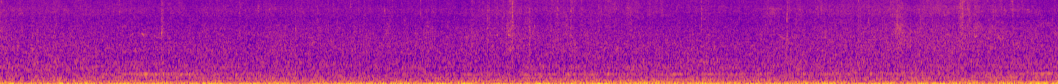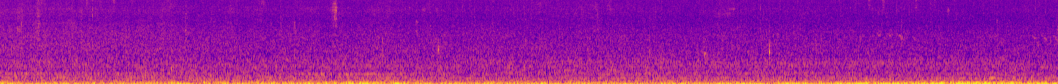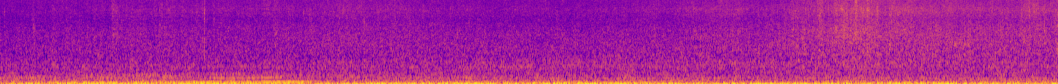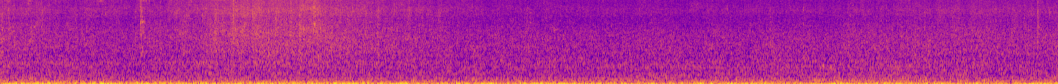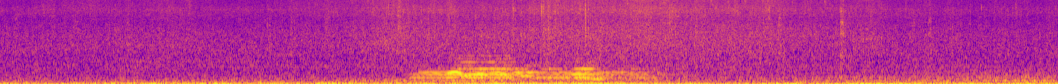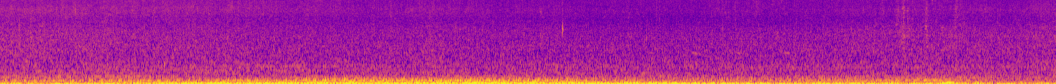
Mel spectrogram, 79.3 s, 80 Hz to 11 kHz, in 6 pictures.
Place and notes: {
  "title": "Warren Landing Rd, Garrison, NY, USA - Reeds, Constitution Marsh Audubon Center and Sanctuary",
  "date": "2020-09-19 17:30:00",
  "description": "Constitution Marsh Audubon Center and Sanctuary.\nSound of reeds, water, and the Metro-North train.\nZoom h6",
  "latitude": "41.40",
  "longitude": "-73.94",
  "altitude": "2",
  "timezone": "America/New_York"
}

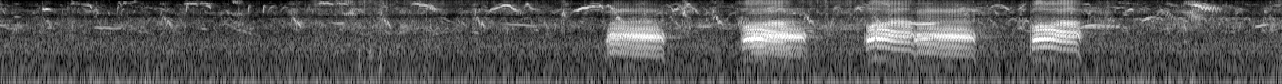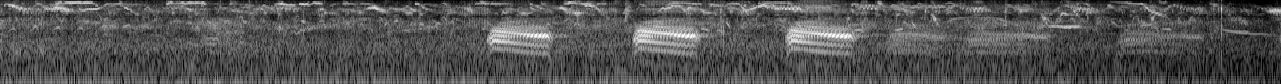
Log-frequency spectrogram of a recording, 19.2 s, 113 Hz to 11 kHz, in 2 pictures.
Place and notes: {
  "title": "Tempelhofer Feld, Berlin - dun crows",
  "date": "2018-12-22 15:25:00",
  "description": "Berlin, Templehofer Feld, historic airport area, Dun crows picking food, starlings in tree behind\n(SD702, AT BP4025)",
  "latitude": "52.48",
  "longitude": "13.40",
  "altitude": "48",
  "timezone": "GMT+1"
}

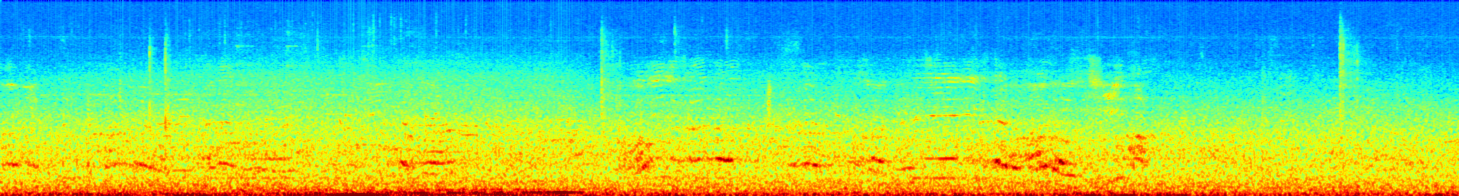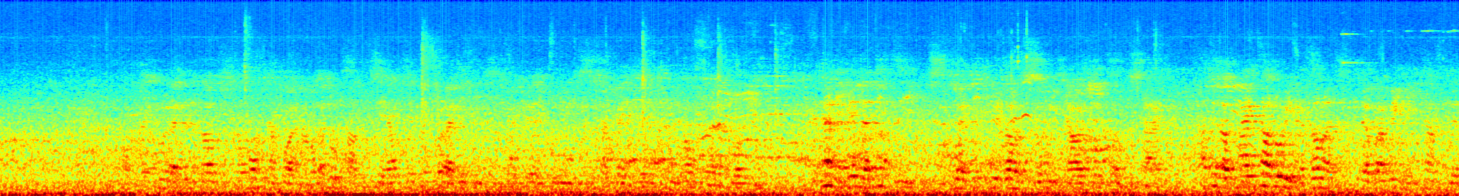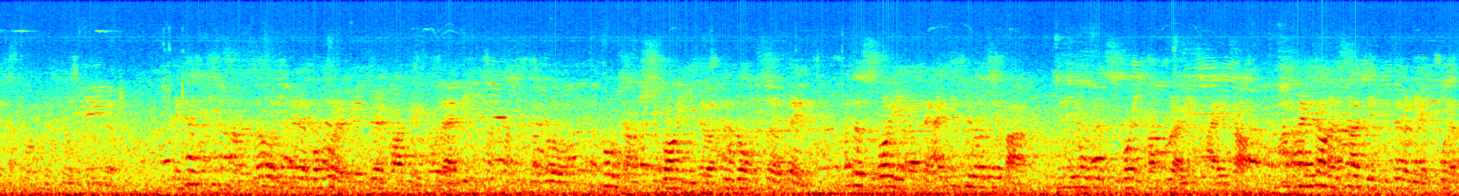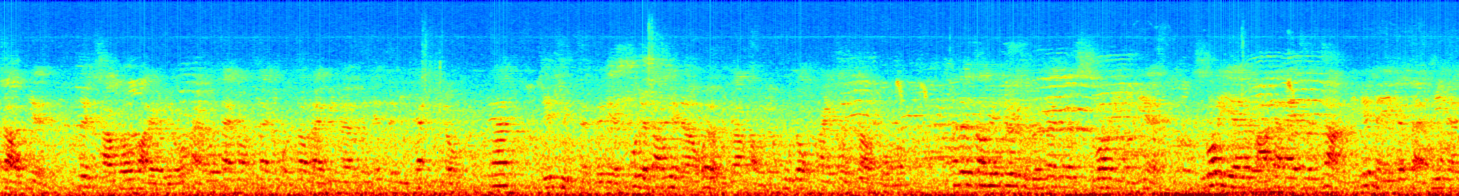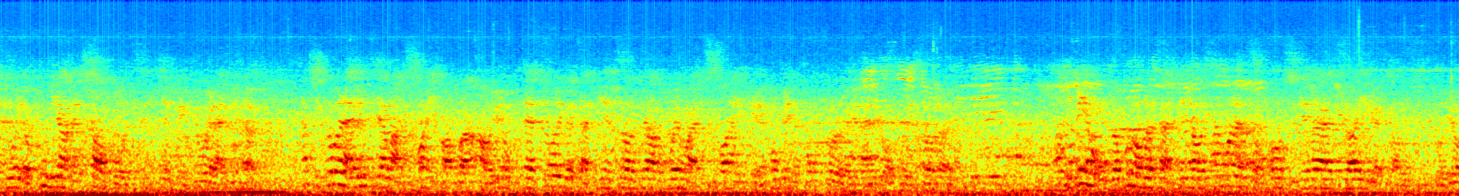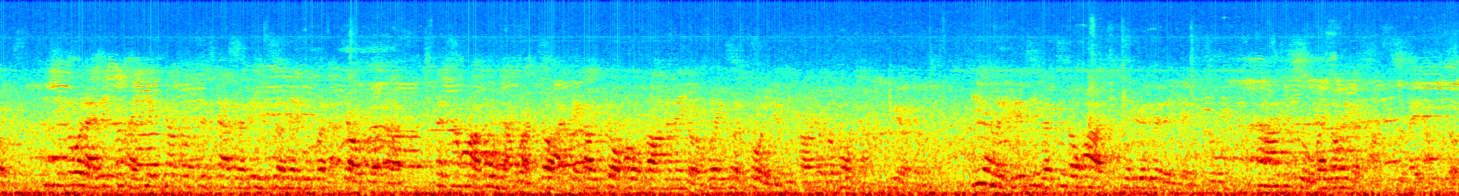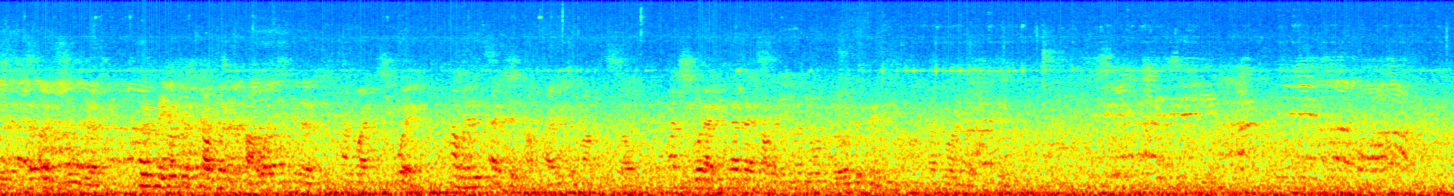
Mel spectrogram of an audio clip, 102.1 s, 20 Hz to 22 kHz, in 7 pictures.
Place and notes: {
  "title": "Taipei EXPO Park, Taiwan - Sitting in the park",
  "date": "2014-02-15 15:00:00",
  "description": "Sitting in the park, Birds singing, Aircraft flying through, Traffic Sound, Binaural recordings, Zoom H4n+ Soundman OKM II",
  "latitude": "25.07",
  "longitude": "121.53",
  "timezone": "Asia/Taipei"
}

